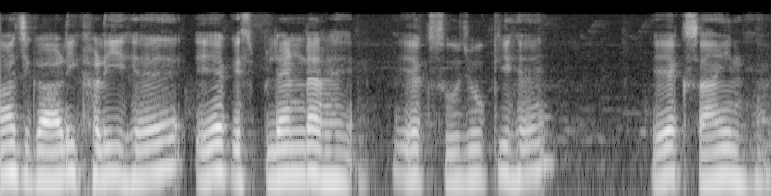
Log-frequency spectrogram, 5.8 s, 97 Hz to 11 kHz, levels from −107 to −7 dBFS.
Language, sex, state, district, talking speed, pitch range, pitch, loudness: Hindi, male, Bihar, Jahanabad, 135 wpm, 145-160 Hz, 150 Hz, -25 LUFS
